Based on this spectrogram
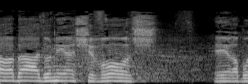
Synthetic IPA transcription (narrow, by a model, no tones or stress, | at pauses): ʁabaːd̪oniaʃevʁoʃ | ʁabo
